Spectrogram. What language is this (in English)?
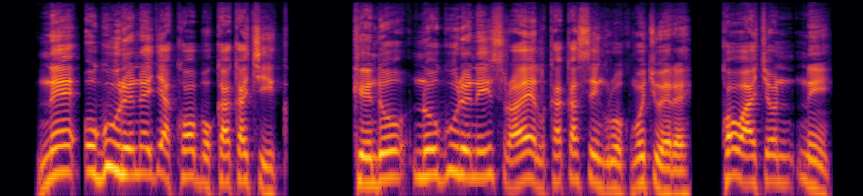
Luo (Kenya and Tanzania)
